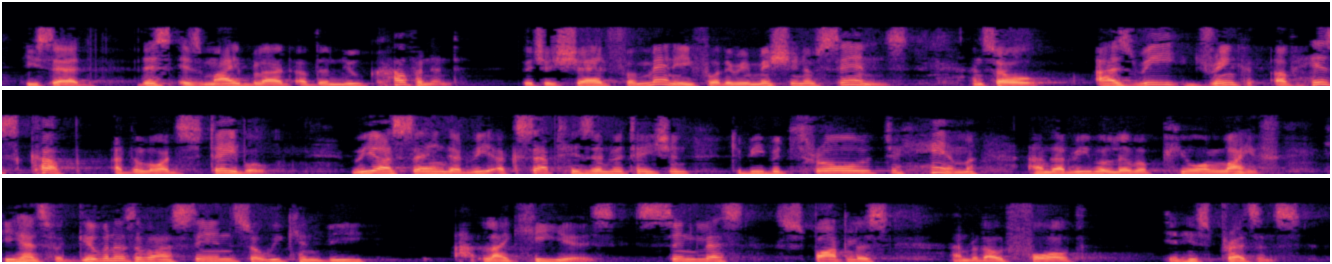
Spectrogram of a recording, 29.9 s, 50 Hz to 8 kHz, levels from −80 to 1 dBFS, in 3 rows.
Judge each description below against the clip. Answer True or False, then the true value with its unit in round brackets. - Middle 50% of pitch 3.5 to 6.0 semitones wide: True (4.6 semitones)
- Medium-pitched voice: True (155 Hz)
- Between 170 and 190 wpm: False (150 wpm)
